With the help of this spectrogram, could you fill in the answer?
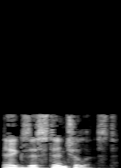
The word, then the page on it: existentialist: British English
